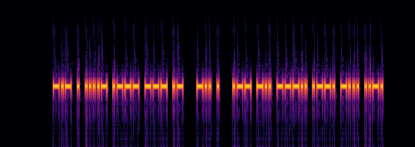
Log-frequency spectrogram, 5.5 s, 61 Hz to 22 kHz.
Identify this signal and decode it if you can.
Morse code, heard as a keyed tone, about 46 wpm, 700 Hz. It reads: KE4JOA DE WD8PBF
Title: USA Callsign DE Callsign - 6 Characters - 45wpm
